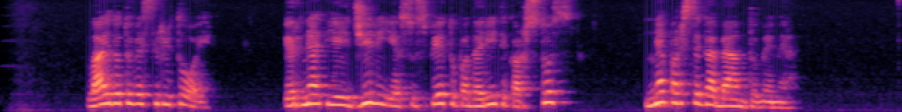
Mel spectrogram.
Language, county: Lithuanian, Telšiai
